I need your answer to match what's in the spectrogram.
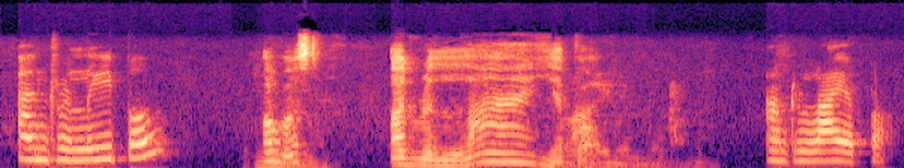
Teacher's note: two 3 four five five syllables one dot per syllable and the stress is on the third syllable because the Big Dot is above the third syllable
